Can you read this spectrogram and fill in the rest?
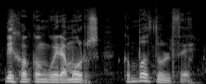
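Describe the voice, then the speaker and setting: A man's voice: medium pitch, lively intonation, moderate pace. A man reading scripted literary fantasy fiction as an audiobook narrator. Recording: clear water and boat ambience behind. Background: lapping water and rowing boat sounds.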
